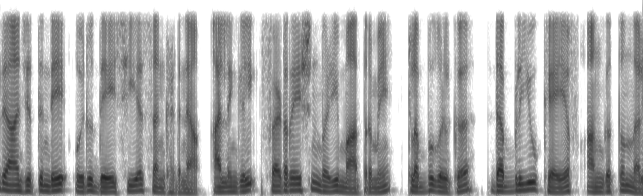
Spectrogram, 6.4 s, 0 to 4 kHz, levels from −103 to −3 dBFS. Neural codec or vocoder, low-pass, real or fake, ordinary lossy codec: codec, 16 kHz, 4.8 kbps, FACodec; 3.6 kHz; fake; none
